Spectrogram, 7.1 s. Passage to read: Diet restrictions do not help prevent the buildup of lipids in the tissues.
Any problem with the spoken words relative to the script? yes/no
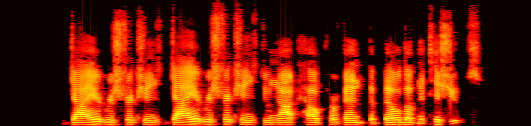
yes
